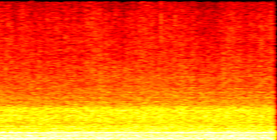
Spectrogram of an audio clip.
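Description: Saucepan of Coca-Cola at a rolling boil, reduced to a thick syrup, with a steady noise and a constant thin high hum running through it.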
